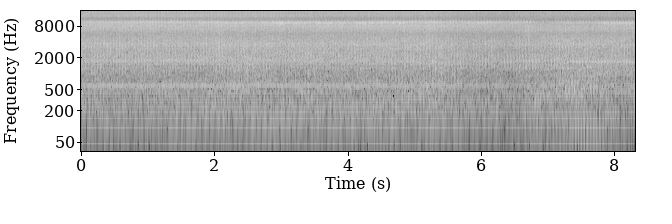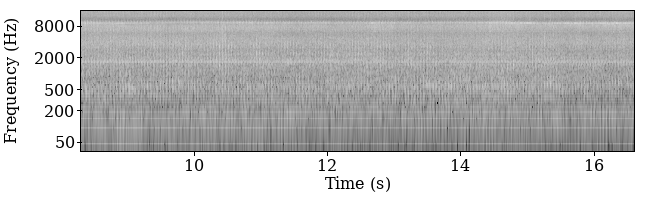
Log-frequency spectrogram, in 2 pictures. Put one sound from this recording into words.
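A helicopter's engine whines steadily.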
